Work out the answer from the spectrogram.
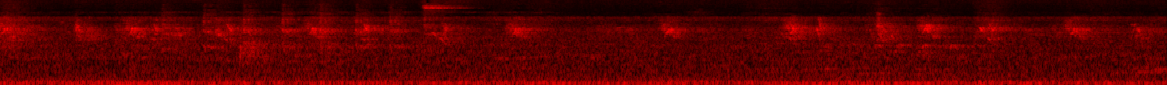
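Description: Small birds chirping: many short, high calls scattered throughout, over a steady low background rumble.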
